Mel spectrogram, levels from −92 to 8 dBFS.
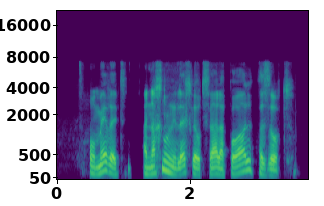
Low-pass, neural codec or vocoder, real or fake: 7.2 kHz; codec, 16 kHz, 4 kbps, X-Codec, HuBERT features, trained on balanced general audio; fake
